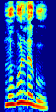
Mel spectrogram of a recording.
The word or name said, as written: ಮುಗುಳ್ನಗು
